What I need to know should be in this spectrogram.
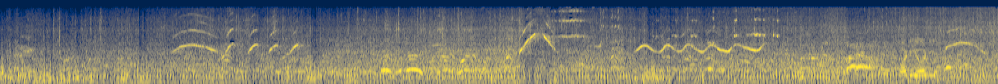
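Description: Bullocks' hooves clatter on asphalt at a gallop.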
